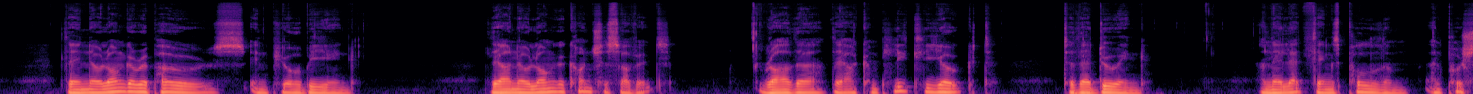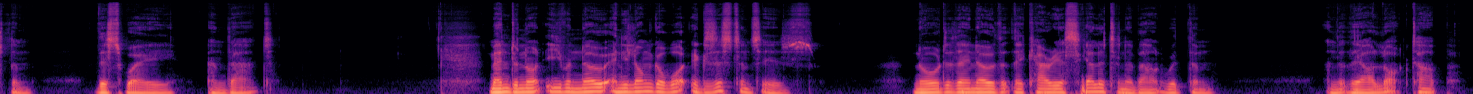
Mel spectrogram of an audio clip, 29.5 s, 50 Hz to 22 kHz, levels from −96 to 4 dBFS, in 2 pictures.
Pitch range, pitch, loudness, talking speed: 95-115 Hz, 100 Hz, -27 LUFS, 130 wpm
